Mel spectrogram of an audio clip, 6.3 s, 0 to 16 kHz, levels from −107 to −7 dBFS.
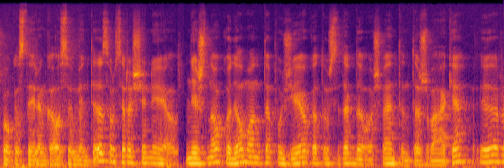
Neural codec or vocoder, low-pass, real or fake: none; 14.4 kHz; real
